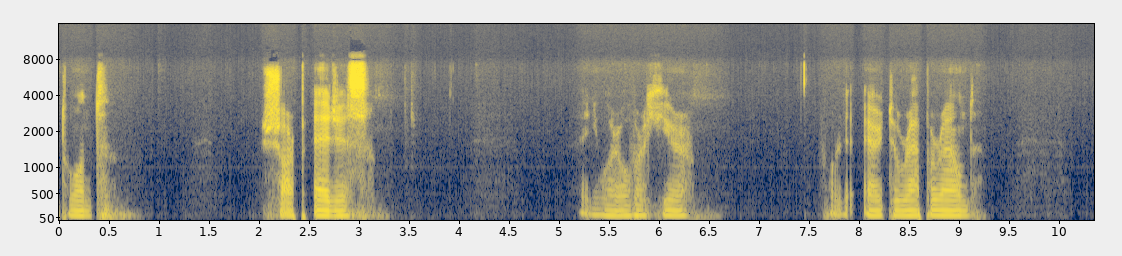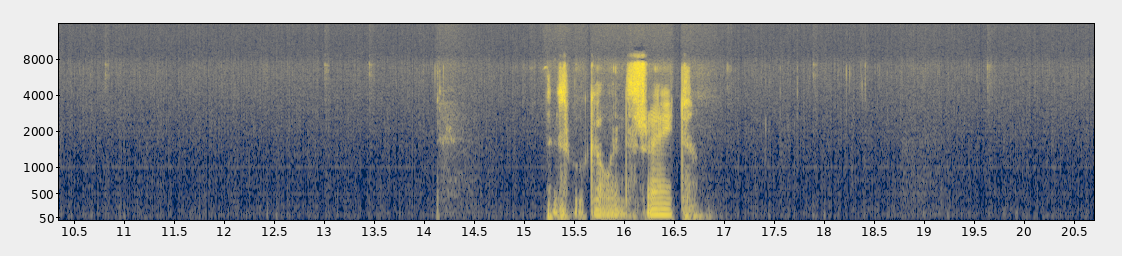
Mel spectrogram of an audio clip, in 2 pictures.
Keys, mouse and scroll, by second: 2.6 click, 3.4 Delete, 4.1-5.7 drag, 6.4 click, 10.8-13.0 drag, 13.4-15.5 drag, 16.2 click, 17.9 click, 20.3 scroll down 1, 20.5 scroll up 1, 20.5-20.7 middle drag.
